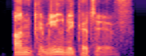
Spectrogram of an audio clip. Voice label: "uncommunicative", British

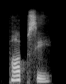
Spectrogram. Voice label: "popsy", Indian; Dictionary

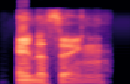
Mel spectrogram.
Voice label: "anything", British

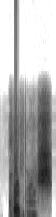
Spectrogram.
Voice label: "compass", American

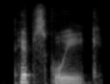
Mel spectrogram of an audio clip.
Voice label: "pipsqueak", American

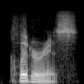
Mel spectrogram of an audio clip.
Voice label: "clitoris", American

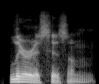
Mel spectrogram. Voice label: "lyricism", American

